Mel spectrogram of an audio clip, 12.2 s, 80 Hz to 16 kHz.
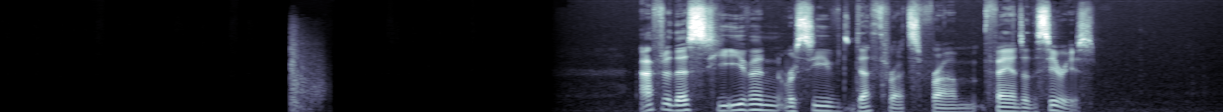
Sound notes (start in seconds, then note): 2.9 gunshot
